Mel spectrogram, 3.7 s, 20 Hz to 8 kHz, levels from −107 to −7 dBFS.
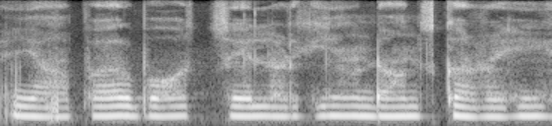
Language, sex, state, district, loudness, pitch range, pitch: Hindi, female, Delhi, New Delhi, -19 LUFS, 180-185 Hz, 185 Hz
